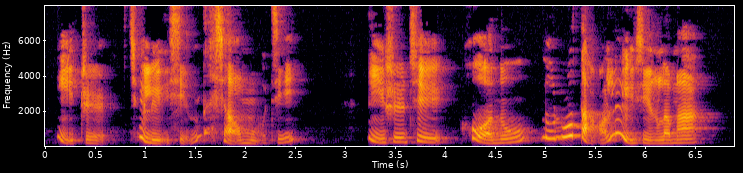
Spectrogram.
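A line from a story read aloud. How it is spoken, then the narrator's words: Cow laughing loudly. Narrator (Chinese): 棕色的奶牛大笑起来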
